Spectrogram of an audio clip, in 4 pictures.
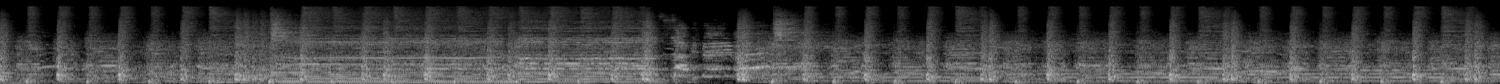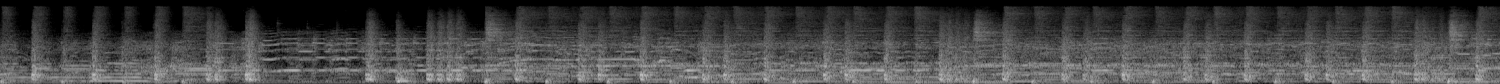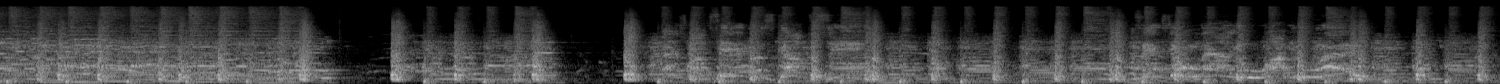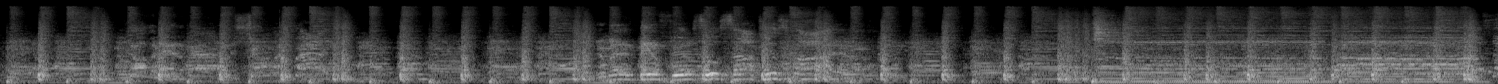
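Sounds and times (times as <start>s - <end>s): bass guitar: 0.0s - 33.5s, 34.1s - 59.9s
electric guitars: 0.0s - 33.5s, 34.2s - 35.6s, 36.2s - 59.9s
drum kit: 0.0s - 59.9s.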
